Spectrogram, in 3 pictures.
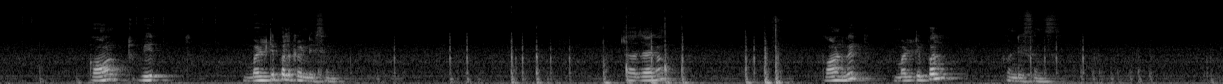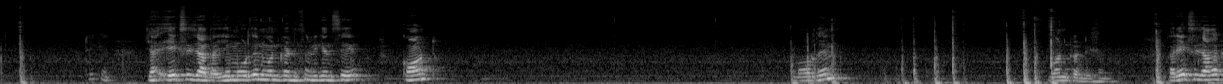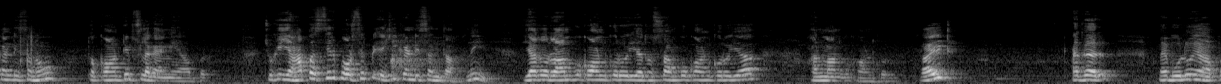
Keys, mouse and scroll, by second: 0.2 click, 0.7 ctrl+v, 1.3 click, 3.7 \, 6.2-8.2 typing, 12.4 Return, 14.7 click, 18.3-20.2 drag, 19.9-23.0 typing, 23.7 Return, 27.9 click.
